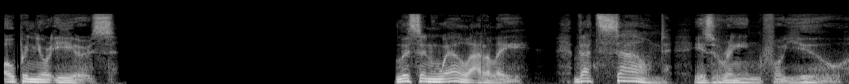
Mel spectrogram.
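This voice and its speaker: A man playing a menacing, sanctimonious leader in a video game, theatrical, condescending and deliberate, with music behind him. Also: deep voice, sing-song, a little mellow, husky, no echo, clean studio sound, full character voice. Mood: menacing, sermonizing. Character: menacing, sanctimonious male cult-like leader and manipulator. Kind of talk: video game cutscene voice acting.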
